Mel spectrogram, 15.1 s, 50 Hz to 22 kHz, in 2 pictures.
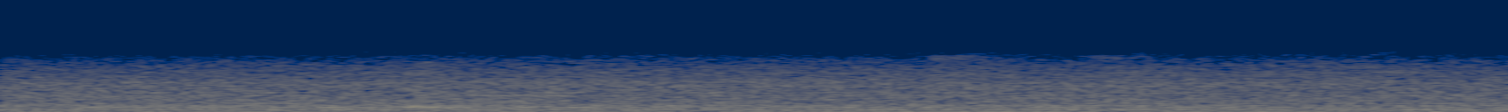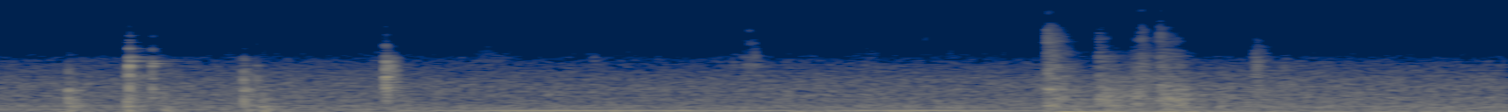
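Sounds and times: dishes clattering on tray: 0:07.9 - 0:09.6
glass knocking on wooden tray: 0:07.9 - 0:09.6.

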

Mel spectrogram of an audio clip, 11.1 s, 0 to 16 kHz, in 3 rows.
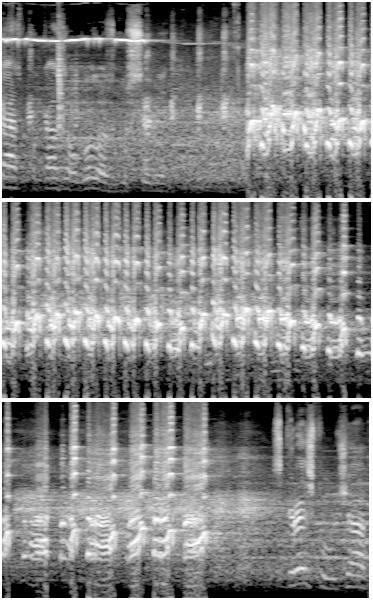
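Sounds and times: goose call clucks and honks: 0:01.4 - 0:10.1.

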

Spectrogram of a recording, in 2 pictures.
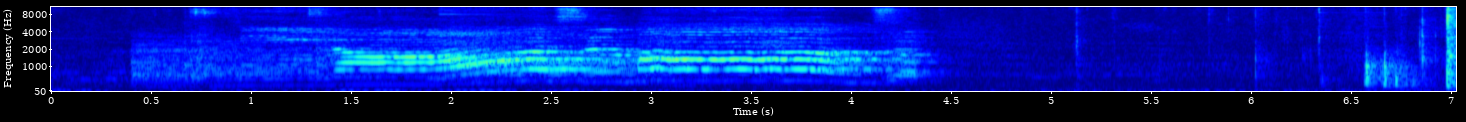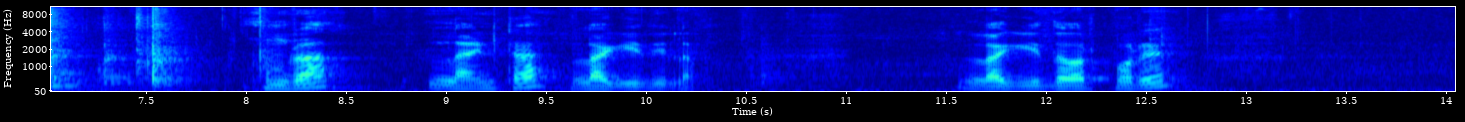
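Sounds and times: background music: 0:00.0 - 0:04.5
woman singing: 0:00.6 - 0:04.5.

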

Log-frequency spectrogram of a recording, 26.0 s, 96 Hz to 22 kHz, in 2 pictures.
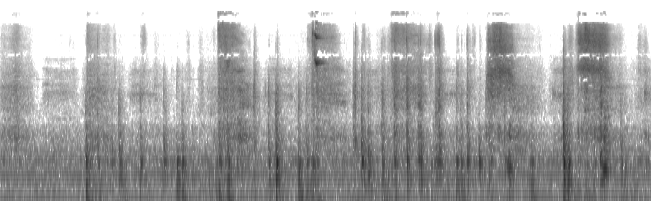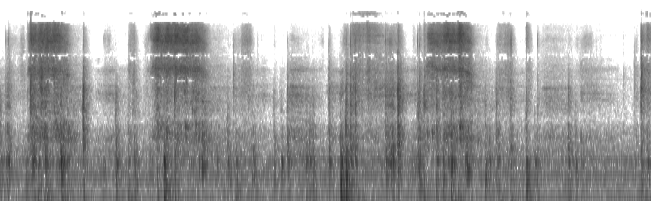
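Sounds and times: person hissing exhalations: 0:09.7 - 0:10.4, 0:11.5 - 0:12.3, 0:13.6 - 0:14.6, 0:16.0 - 0:17.3, 0:21.5 - 0:22.6.

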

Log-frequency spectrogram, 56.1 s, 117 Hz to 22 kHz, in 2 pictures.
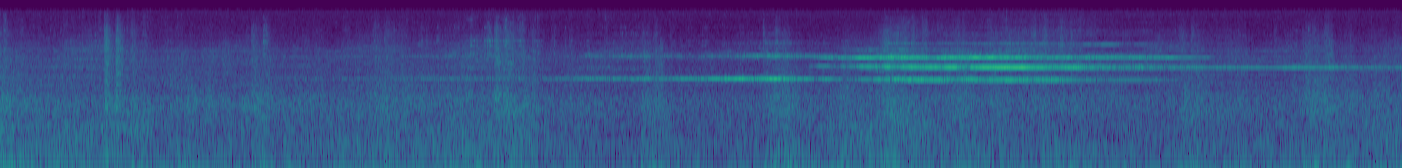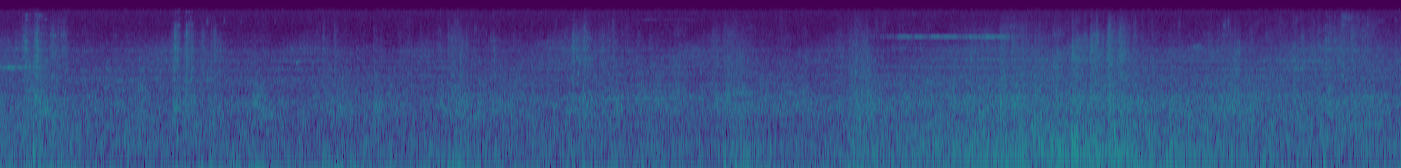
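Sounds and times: train wheels rumbling on rails: 0:00.0 - 0:56.0
wheels squealing: 0:08.3 - 0:29.3.

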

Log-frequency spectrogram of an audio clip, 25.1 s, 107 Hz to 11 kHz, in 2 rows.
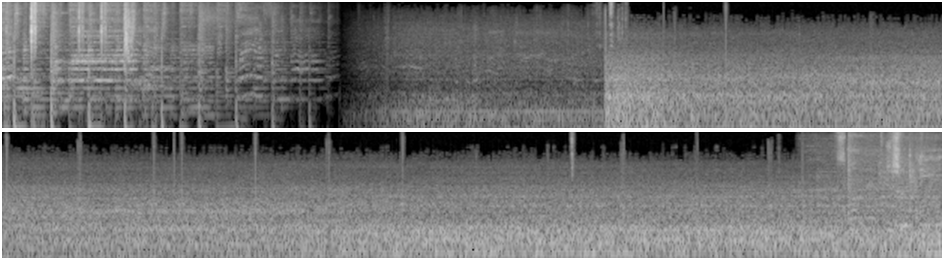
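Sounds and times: jet cabin engine rush: 0:05.2 - 0:25.0.

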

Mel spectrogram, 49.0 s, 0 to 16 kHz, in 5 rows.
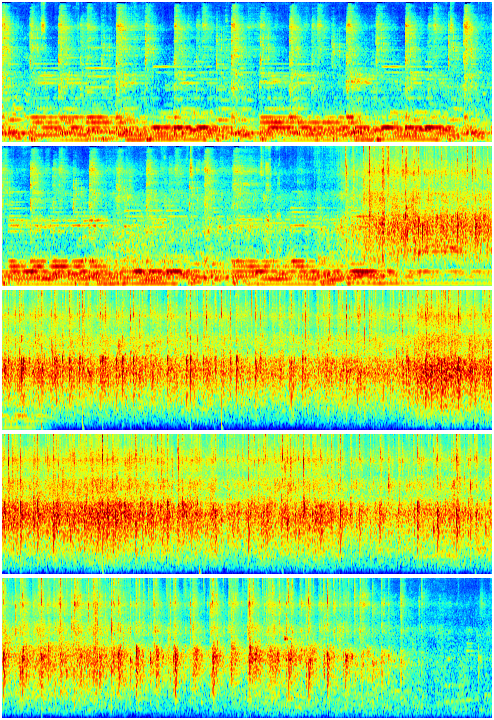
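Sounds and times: audience applauding in a hall: 0:16.3 - 0:49.0
rhythmic clapping in unison: 0:16.4 - 0:47.8.

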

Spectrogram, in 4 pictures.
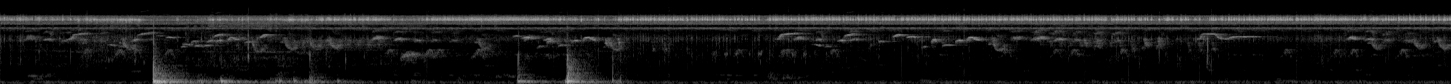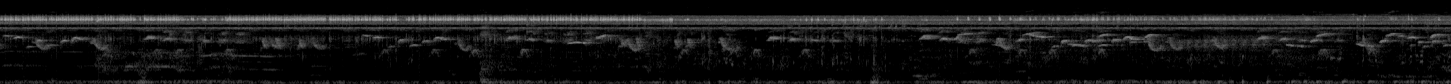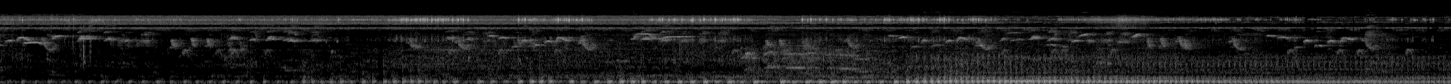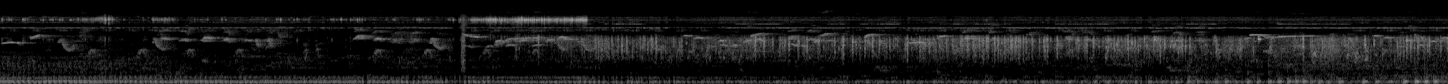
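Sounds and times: insects droning: 0:00.0 - 0:58.0
small birds chirping: 0:00.0 - 0:58.0
low knocks: 0:01.5 - 0:06.8.

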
